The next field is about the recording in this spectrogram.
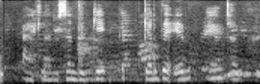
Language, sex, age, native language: Icelandic, female, 9, Icelandic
